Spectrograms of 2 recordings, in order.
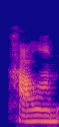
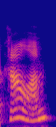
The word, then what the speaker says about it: column: to check your answers it should be mb for plumber just an m for stomach m n for column and m b for num okay erase and get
